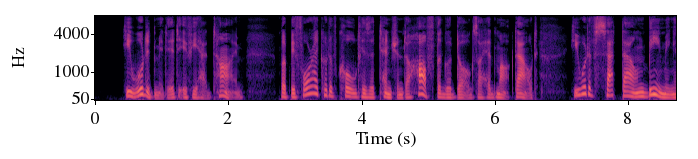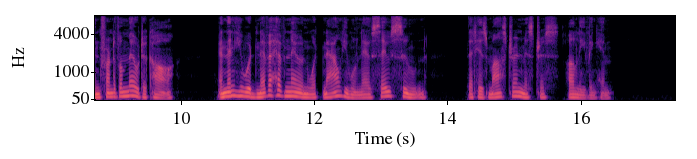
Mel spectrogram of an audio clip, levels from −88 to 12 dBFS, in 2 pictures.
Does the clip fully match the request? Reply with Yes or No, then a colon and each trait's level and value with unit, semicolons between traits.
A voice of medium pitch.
No: low, 125 Hz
